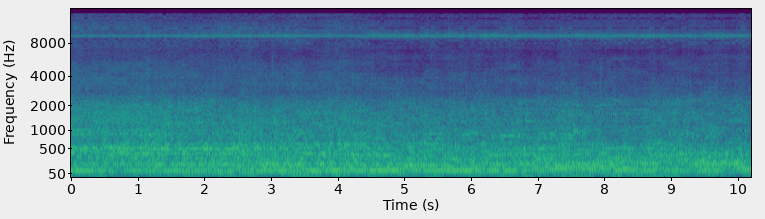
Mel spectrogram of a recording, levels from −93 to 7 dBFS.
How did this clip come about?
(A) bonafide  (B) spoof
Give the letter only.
B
